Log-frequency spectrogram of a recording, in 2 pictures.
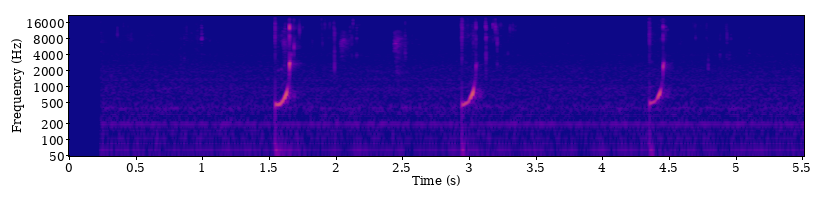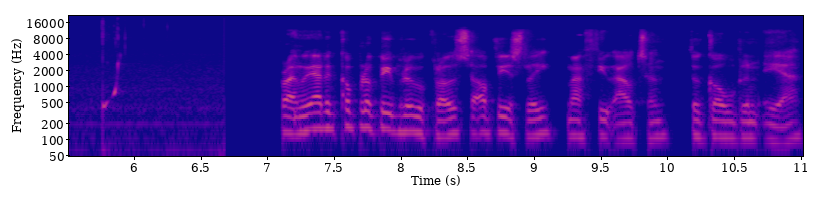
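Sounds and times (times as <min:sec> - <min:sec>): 
faint steady hum: 0:00.0 - 0:06.7
voice imitating water dripping with the mouth: 0:00.2 - 0:06.7
speech: 0:07.1 - 0:11.0.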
